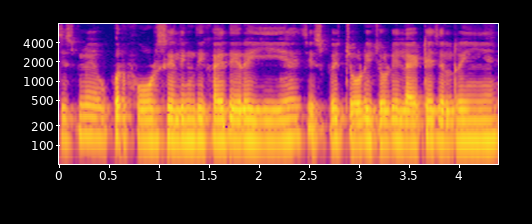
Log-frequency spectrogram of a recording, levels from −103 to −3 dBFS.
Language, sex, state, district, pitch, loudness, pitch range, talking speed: Hindi, male, Uttar Pradesh, Shamli, 120 Hz, -15 LUFS, 120-125 Hz, 205 wpm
